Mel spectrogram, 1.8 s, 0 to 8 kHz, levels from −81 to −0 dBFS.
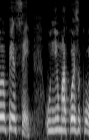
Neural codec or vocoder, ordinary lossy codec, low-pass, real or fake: none; none; none; real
